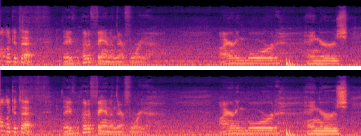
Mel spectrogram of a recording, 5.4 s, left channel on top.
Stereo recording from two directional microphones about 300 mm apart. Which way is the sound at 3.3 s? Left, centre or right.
Centre.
